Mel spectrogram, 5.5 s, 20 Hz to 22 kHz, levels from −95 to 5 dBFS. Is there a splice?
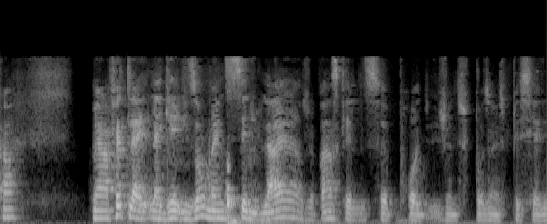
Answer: no; 0 cuts

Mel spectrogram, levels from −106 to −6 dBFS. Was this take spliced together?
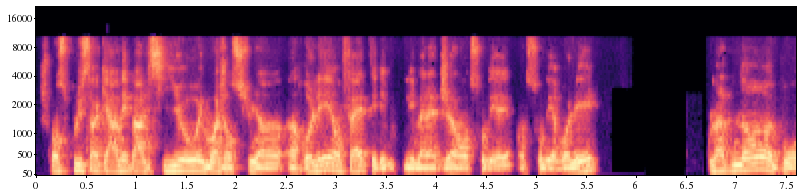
no; 0 cuts

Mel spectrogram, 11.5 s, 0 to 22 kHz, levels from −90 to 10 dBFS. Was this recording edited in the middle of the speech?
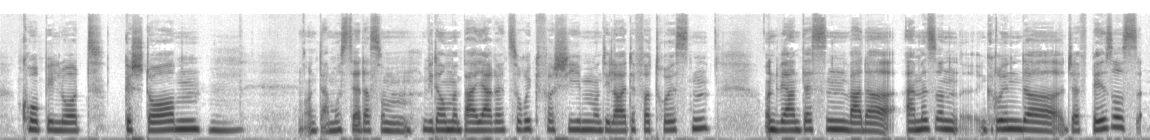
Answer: no; 0 cuts

